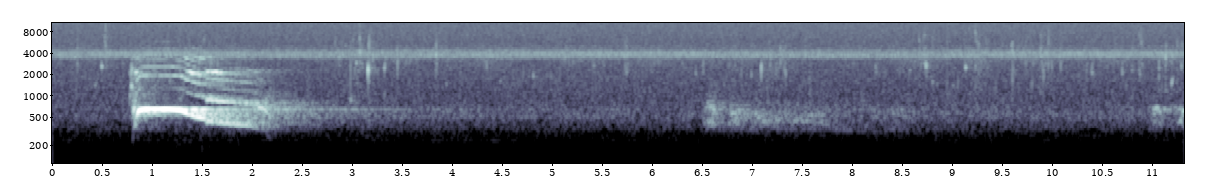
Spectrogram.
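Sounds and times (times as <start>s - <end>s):
Barred owl hooting: 0.8s - 2.6s.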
